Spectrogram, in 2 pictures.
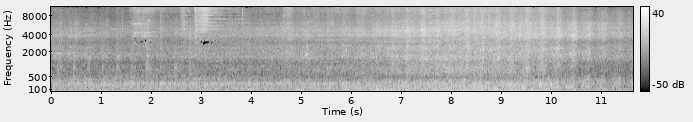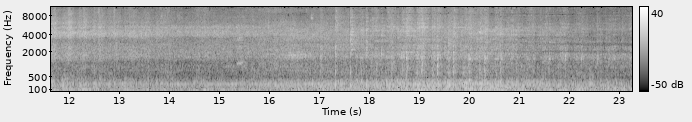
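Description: Freight cars of a passing CSX freight train, autoracks and tank cars among them, rolling by with wheels clacking over the rail joints. The rumble is loudest about a third of the way through and eases as the rear of the train goes by.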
